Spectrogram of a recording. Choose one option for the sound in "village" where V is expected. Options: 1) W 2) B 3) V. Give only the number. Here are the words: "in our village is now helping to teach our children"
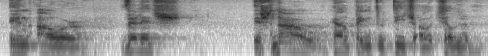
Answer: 3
